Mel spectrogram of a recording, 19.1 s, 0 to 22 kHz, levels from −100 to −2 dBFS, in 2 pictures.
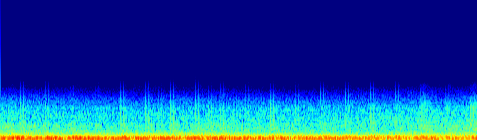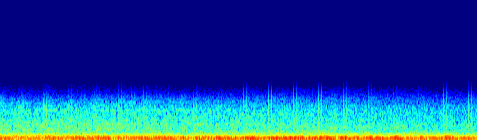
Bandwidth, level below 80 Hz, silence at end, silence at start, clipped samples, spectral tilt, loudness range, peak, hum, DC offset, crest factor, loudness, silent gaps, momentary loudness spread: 1.2 kHz; -24 dBFS; 0 s; 0 s; under 0.1%; -15.5 dB/octave; 5 LU; -10 dBFS; none; under 0.1%; 14 dB; -27 LUFS; none; 6 LU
